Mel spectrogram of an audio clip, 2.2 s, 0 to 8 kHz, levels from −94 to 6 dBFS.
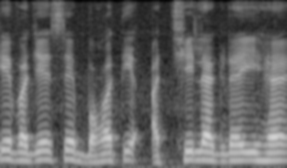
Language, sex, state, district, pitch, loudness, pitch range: Hindi, male, Bihar, Kishanganj, 145 Hz, -19 LUFS, 140-155 Hz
